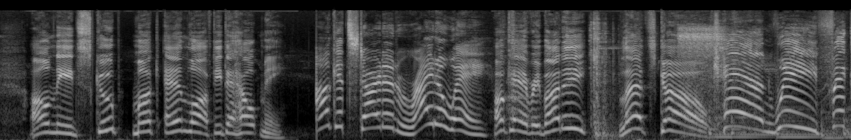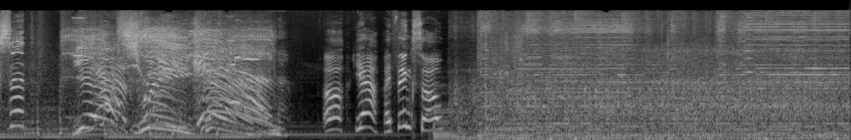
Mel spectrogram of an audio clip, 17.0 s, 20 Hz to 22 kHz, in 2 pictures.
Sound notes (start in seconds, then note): 13.0 engines Running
